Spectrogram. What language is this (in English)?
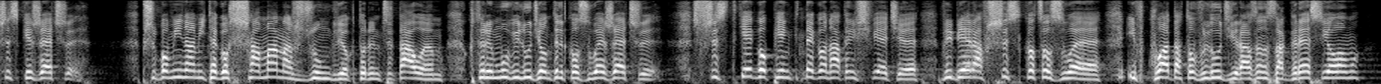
Polish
